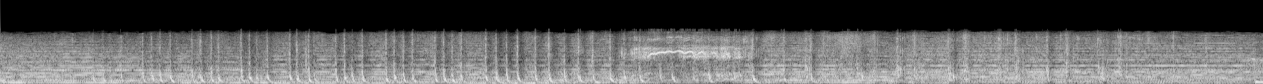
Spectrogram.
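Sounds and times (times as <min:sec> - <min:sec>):
clip-clop hoofbeats: 0:00.1 - 0:12.5
horse neighing while being ridden: 0:06.1 - 0:07.7.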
